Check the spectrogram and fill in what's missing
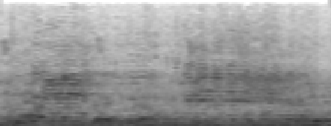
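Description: An upgraded buck goat bleats at a livestock market in Padre Garcia, Batangas, repeated wavering cries close by, with people talking loudly over and around them.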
